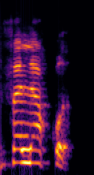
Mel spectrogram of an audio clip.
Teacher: फलक, रुक गए ना, तो हमने क्या किया? उस पे कलकला किया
